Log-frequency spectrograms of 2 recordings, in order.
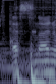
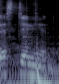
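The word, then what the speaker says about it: Estinien: Estinine, what you got to say, boy? His name's actually Estinian. I keep saying his name wrong.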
